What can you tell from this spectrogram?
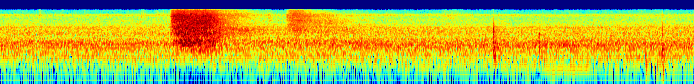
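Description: A semi-truck's air brakes let off a sharp burst of air hiss lasting about half a second, followed by a fainter second puff about a second later. Under it is the steady background noise of idling trucks and wind, with a couple of light clicks near the end.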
